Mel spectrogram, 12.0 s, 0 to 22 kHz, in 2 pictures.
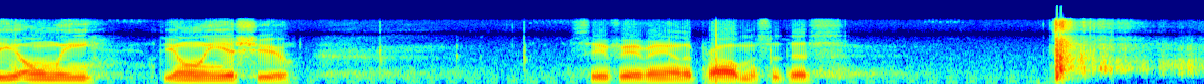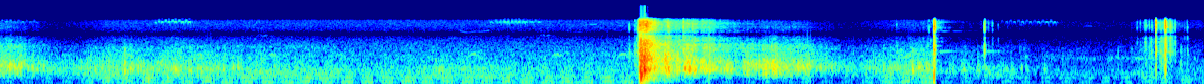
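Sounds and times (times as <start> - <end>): pistol shots with echo: 5.2 - 6.2, 9.2 - 10.2.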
